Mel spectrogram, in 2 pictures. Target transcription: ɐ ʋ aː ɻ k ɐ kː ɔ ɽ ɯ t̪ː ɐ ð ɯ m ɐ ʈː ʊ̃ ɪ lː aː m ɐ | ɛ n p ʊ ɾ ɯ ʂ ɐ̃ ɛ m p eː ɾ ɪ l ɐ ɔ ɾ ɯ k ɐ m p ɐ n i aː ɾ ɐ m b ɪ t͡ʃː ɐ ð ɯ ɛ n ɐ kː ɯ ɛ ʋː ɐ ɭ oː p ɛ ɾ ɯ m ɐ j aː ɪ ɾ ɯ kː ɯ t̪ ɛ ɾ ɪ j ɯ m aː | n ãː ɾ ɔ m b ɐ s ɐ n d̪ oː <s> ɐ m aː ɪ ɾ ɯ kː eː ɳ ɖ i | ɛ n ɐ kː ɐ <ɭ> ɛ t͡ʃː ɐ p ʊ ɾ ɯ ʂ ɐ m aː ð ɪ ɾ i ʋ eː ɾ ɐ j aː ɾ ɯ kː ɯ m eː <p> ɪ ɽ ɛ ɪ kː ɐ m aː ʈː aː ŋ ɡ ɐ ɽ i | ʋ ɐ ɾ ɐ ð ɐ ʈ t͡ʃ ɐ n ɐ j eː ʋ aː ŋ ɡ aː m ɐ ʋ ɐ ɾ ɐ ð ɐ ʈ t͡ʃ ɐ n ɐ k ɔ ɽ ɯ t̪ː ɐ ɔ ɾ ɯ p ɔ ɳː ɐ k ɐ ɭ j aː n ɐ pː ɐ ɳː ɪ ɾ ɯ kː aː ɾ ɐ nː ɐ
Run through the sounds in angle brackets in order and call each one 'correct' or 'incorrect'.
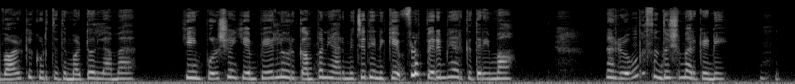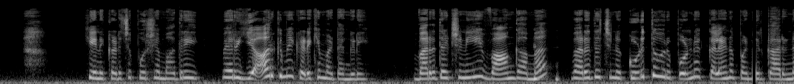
incorrect, incorrect, incorrect

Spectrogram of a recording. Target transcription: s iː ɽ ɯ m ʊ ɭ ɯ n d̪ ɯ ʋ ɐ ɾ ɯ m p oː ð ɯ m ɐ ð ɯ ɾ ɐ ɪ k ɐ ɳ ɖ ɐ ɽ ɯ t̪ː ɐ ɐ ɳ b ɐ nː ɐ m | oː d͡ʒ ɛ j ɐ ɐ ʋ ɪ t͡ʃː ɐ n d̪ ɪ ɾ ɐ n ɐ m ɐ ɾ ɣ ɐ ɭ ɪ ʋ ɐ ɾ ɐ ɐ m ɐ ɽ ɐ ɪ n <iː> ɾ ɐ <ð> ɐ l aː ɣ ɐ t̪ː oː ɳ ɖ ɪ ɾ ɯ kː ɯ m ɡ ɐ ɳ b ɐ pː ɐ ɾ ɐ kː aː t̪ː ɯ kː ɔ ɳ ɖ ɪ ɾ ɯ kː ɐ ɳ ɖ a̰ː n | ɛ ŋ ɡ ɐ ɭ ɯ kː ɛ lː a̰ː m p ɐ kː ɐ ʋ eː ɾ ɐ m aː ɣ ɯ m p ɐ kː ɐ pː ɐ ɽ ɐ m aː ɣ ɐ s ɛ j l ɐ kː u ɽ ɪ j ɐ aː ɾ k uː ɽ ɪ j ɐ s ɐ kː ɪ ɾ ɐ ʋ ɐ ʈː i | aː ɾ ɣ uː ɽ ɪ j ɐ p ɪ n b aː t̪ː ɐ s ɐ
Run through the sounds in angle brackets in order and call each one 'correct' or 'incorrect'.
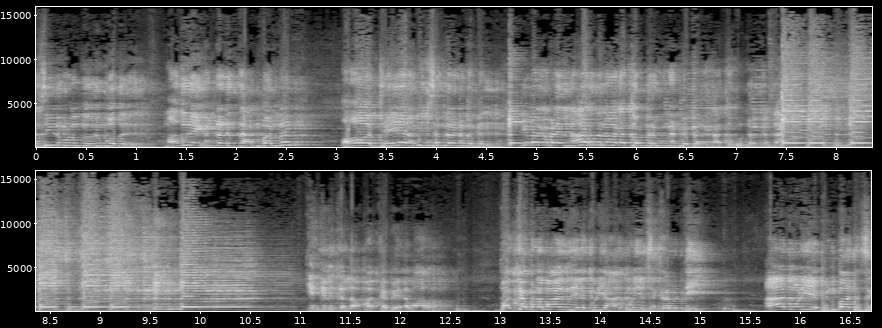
incorrect, correct

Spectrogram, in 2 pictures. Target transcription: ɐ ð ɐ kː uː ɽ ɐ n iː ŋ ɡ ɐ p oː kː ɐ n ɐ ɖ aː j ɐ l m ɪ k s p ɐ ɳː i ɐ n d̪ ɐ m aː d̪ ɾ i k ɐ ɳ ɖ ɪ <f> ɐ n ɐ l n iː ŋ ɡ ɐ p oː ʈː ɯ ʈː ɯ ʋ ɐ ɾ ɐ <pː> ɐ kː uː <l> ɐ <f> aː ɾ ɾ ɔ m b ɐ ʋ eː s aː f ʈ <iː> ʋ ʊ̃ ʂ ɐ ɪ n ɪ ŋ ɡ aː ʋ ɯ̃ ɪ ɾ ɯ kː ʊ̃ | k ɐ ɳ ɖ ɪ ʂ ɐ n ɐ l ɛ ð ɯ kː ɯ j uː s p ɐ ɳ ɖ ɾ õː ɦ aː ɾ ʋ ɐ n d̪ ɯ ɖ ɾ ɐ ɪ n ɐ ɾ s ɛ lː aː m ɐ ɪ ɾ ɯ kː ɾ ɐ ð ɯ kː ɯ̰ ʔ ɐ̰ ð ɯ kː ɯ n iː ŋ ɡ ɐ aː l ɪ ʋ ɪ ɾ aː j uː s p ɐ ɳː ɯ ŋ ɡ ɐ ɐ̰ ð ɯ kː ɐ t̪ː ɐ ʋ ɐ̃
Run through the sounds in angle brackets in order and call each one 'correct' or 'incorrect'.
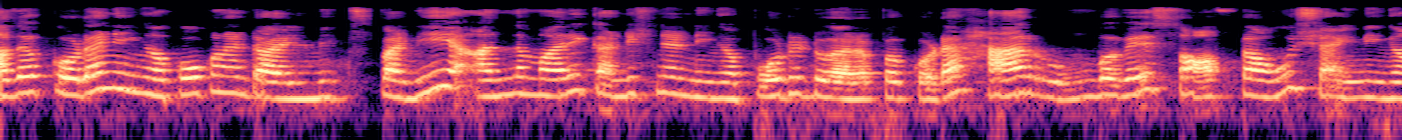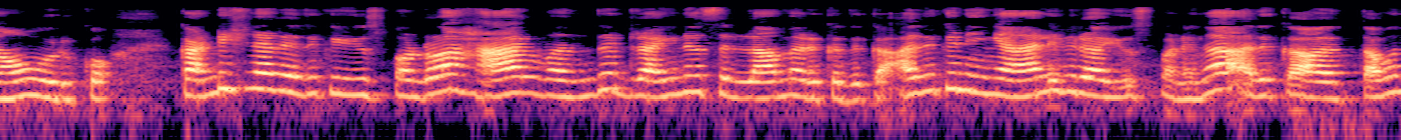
incorrect, correct, incorrect, incorrect, incorrect

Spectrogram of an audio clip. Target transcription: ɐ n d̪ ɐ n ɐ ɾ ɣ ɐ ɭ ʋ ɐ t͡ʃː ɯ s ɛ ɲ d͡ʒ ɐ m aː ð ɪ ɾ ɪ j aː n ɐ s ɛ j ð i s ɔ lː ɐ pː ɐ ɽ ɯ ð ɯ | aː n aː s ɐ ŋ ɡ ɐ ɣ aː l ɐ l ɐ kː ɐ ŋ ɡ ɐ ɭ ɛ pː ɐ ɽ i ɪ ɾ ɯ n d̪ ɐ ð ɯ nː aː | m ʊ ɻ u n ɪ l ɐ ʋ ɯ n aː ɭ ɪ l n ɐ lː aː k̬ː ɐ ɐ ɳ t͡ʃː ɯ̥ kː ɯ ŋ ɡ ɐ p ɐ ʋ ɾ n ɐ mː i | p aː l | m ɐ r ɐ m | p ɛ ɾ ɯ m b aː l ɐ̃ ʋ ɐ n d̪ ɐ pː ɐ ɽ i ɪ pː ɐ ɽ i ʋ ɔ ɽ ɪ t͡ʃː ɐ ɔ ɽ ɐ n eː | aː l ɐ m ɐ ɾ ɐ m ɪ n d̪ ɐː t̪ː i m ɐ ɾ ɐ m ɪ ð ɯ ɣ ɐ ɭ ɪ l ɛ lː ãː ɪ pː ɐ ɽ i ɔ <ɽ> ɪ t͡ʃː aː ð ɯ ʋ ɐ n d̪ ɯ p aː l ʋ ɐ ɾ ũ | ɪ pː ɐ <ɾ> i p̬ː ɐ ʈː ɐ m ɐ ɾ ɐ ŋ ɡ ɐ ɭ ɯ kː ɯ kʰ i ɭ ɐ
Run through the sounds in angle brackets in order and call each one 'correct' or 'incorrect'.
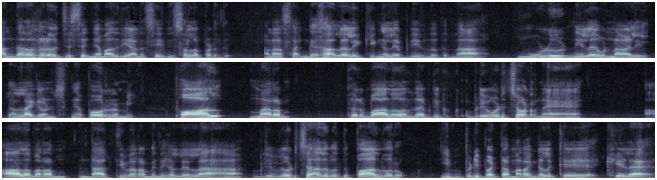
correct, incorrect

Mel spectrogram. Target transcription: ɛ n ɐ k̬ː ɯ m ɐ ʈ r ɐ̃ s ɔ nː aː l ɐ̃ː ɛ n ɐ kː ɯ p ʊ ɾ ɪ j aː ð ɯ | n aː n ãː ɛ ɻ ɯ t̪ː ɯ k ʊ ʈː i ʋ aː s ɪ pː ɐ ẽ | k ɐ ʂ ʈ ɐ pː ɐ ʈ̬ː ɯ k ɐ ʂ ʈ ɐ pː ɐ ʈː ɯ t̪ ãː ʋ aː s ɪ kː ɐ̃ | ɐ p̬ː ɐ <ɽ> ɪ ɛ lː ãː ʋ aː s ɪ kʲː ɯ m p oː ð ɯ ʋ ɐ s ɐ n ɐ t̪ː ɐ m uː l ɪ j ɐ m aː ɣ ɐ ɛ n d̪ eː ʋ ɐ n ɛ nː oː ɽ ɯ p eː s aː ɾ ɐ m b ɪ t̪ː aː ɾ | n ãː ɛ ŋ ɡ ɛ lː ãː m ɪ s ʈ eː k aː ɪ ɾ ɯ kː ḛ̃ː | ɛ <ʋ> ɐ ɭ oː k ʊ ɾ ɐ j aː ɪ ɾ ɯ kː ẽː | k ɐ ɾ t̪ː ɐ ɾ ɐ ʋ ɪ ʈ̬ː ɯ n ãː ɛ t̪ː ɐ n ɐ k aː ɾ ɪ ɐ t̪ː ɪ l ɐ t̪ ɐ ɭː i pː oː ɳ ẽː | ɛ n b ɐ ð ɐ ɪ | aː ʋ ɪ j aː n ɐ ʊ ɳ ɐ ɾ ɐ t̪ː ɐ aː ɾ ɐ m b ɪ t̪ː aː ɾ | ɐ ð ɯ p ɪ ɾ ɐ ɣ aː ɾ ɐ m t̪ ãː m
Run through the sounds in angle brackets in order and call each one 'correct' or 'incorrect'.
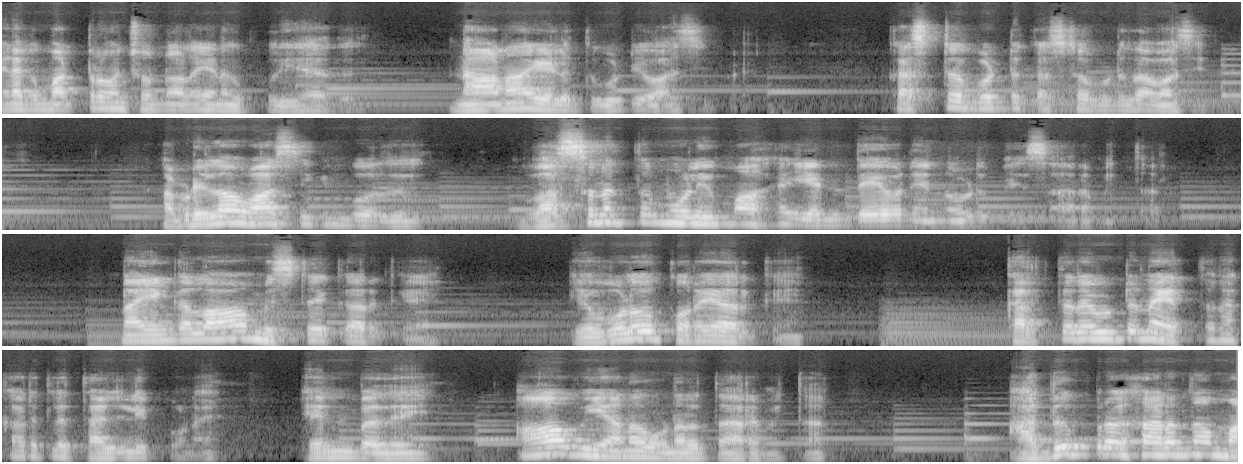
correct, incorrect

